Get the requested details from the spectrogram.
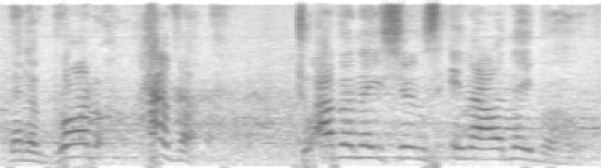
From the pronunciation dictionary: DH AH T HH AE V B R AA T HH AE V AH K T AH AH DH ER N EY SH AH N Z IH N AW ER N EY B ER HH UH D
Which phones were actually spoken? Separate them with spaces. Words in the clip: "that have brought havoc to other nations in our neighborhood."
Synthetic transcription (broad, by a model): DH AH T HH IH V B R AA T HH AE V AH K T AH AH DH ER N EY SH AH N Z IH N AW ER N EY B ER HH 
